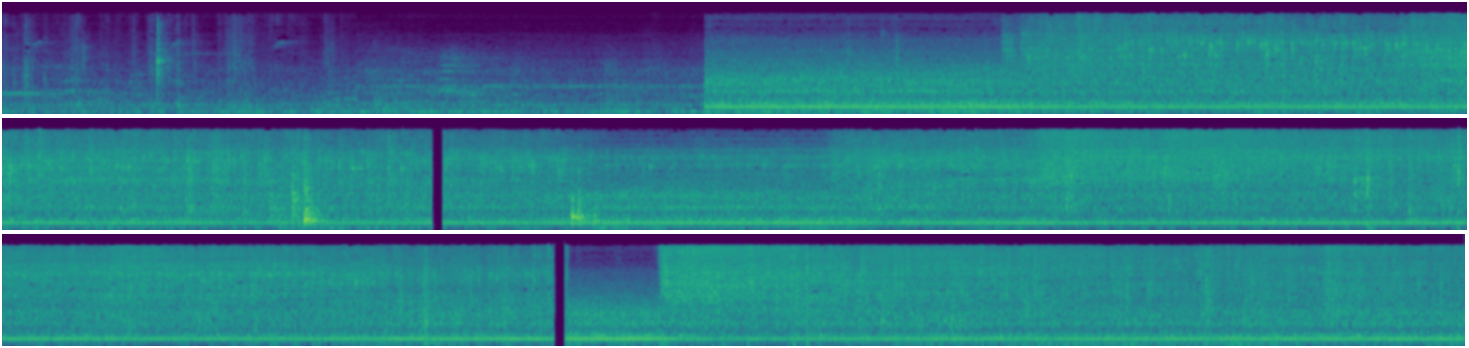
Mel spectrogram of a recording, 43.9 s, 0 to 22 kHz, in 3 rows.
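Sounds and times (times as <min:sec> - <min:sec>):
fish sizzling in oil: 0:10.0 - 0:34.8, 0:35.9 - 0:43.9.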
